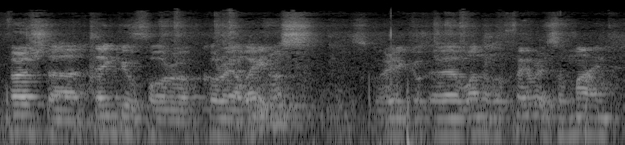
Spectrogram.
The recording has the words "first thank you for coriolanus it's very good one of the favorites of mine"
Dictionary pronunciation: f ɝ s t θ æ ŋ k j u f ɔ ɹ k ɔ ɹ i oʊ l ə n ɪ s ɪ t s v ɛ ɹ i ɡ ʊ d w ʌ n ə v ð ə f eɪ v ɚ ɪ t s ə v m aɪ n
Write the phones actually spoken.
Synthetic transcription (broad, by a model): f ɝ s t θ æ ŋ k j u f ɔ ɹ k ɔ ɹ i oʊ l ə ɪ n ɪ s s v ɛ ɹ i ɡ ʊ d w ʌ n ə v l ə f eɪ v ɚ ɪ t s ə v m aɪ n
